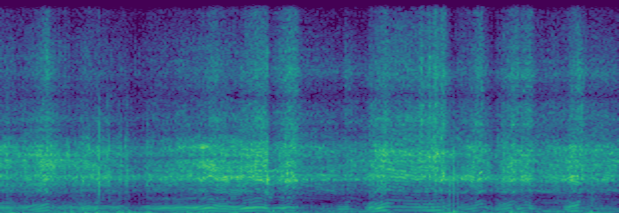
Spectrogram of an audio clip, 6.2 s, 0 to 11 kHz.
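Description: Husqvarna 125 two-stroke motocross bike's engine, heard from a camera on the bike while being ridden, revving up and easing off repeatedly. Its pitch climbs sharply at the start, wavers up and down, drops back about halfway, then climbs sharply again twice.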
